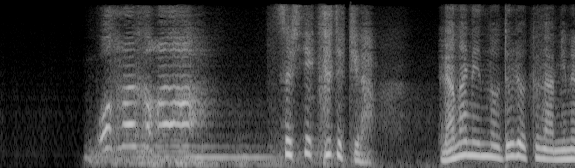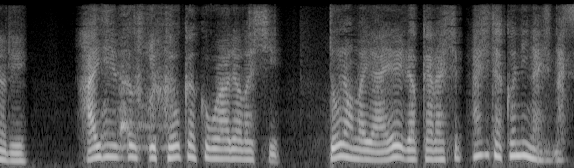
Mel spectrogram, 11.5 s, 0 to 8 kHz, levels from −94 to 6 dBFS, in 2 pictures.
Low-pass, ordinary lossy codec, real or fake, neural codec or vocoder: 7.2 kHz; AAC, 32 kbps; fake; codec, 16 kHz, 0.5 kbps, FunCodec, trained on Chinese and English, 25 frames a second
